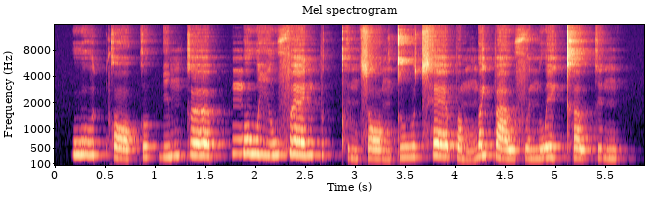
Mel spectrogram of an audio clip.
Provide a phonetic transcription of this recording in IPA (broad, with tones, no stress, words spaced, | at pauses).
wuː˧t̚kɔː˨˩ kʊ˨k̚ iː˨˧mkœː˧p̚ | mo˧wiː˨˧w fɛː˧npɪ˨k̚ pʰɪ˨˩ŋsɔː˨˩ŋ t̪uː˨˧t͡sʰɛː˧pɐ˨˩m ŋɐ˥jpaː˨wfɵ˨˧nwe˧j kʰɐ˨w kɪ˨ŋ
